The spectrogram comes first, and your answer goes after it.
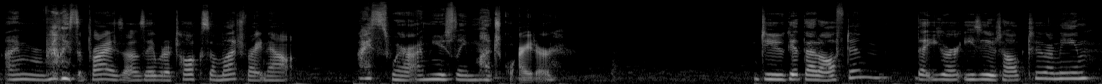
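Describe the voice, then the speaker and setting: Here a woman with a slightly high, fairly bright voice speaks at a moderate pace as a bashful, self-doubting young woman chatting one-sidedly and intimately with a stranger. Her mood is nervous and talkative. She hesitates, apologizes, giggles, and overthinks out of nerves.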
